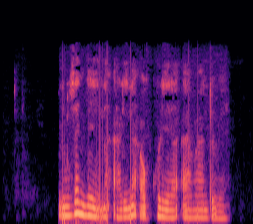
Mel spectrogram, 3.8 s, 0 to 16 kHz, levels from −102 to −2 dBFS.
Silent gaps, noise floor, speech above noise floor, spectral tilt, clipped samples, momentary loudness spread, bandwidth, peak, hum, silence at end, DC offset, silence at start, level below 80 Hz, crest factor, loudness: none; -77 dBFS; 50 dB; -8 dB/octave; under 0.1%; 12 LU; 7.6 kHz; -12 dBFS; none; 0.4 s; under 0.1%; 0.9 s; -52 dBFS; 16 dB; -28 LUFS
